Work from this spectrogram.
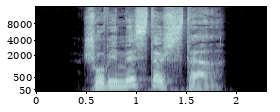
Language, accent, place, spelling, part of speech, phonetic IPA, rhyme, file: German, Germany, Berlin, chauvinistischster, adjective, [ʃoviˈnɪstɪʃstɐ], -ɪstɪʃstɐ, De-chauvinistischster.ogg
- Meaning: inflection of chauvinistisch: 1. strong/mixed nominative masculine singular superlative degree 2. strong genitive/dative feminine singular superlative degree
